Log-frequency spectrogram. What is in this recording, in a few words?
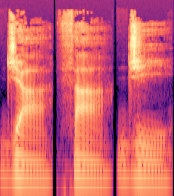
"jathaji", concat syllables; Affixing experiment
